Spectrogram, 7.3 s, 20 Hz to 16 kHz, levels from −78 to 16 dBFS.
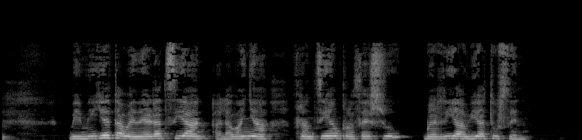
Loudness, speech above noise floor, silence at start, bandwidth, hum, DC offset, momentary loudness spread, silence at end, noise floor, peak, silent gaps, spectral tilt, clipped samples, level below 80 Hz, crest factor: -22 LUFS; 53 dB; 0.05 s; 11.5 kHz; none; under 0.1%; 12 LU; 0.7 s; -74 dBFS; -4 dBFS; none; -3.5 dB/octave; under 0.1%; -66 dBFS; 18 dB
